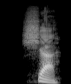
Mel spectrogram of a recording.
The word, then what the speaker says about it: siya: The next word is sha. Sha. Sha. Sha is spelled as S I Y A.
